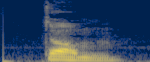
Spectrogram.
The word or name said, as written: Tom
